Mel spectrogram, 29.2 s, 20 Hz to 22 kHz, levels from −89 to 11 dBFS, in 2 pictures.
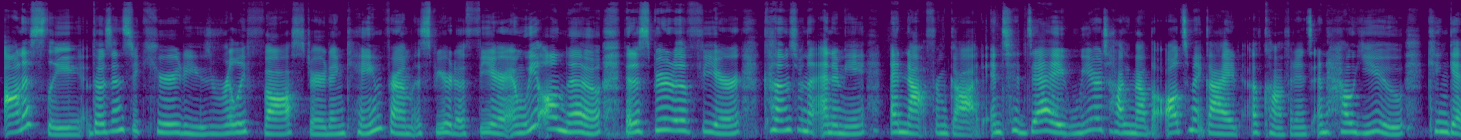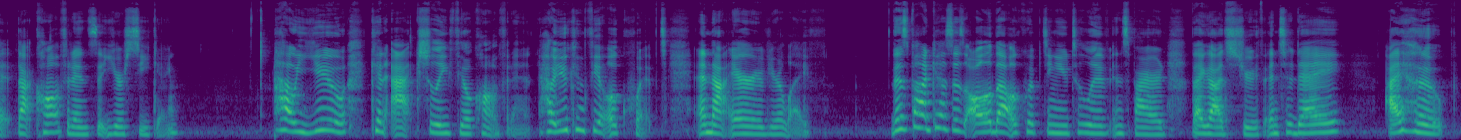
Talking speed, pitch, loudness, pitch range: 170 wpm, 240 Hz, -25 LUFS, 210-275 Hz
